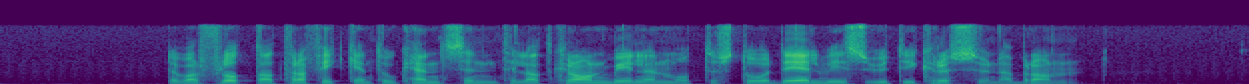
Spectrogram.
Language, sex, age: Norwegian, male, 24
